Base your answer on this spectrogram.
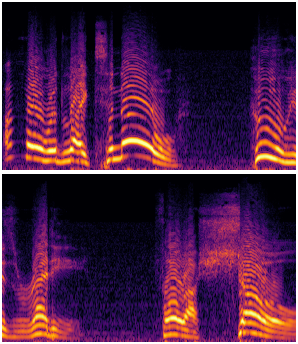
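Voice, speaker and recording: In a put-on character voice, the speaker moves at a very slow pace with long, frequent pauses, swinging very widely in pitch while the loudness stays very even. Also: man, high pitch for a man. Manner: grandiose, showy.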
